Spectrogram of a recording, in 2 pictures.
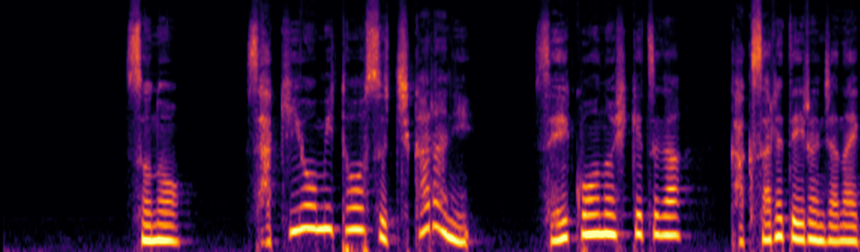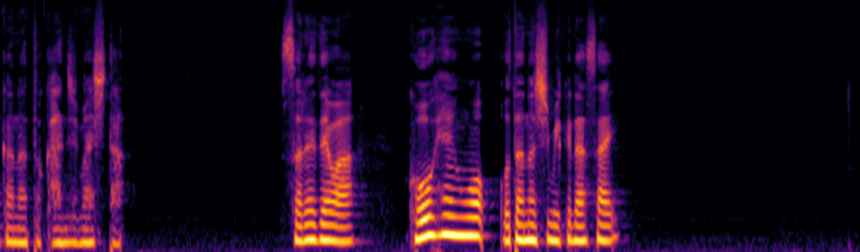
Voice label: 日语女, 干音

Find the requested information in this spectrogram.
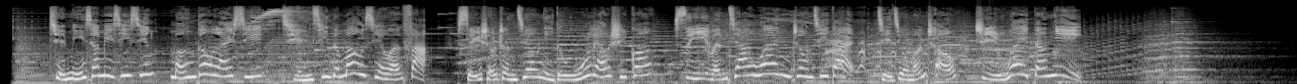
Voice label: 女19 广告 游戏 可爱 欢萌, 国语女声配音; 全民消灭星星

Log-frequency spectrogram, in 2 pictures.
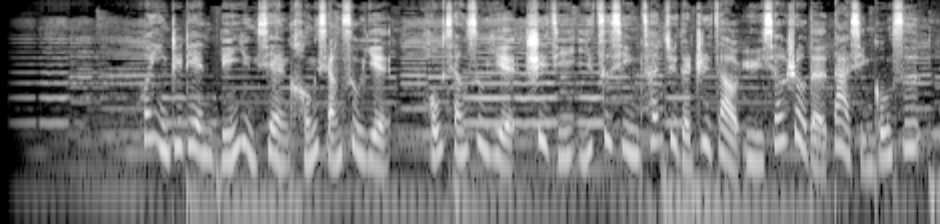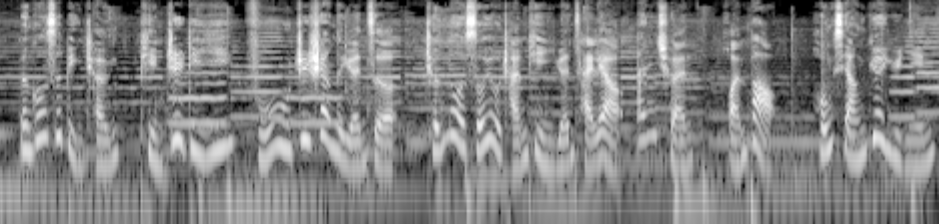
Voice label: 女, 国语女声配音 彩铃广告; 临颍县鸿翔塑业有限公司

